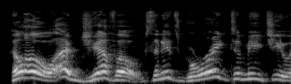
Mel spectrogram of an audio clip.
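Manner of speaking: a young man introduces himself at church, mock-evangelist voice; TV evangelist greeting. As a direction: greet them like a slick TV evangelist. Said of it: "nobody talks like this".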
